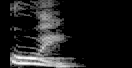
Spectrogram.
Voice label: Cartoon Game Voice "Oi"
